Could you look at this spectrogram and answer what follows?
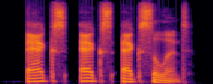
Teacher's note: The steepled fingers, the drawn-out enunciation, the specific tone that manages to convey both approval and threat simultaneously. Most people remember this as excellent with a particular quality of elongation on the first syllable. Excellent. a slow, deliberate extension that gives the word a quality of relish.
